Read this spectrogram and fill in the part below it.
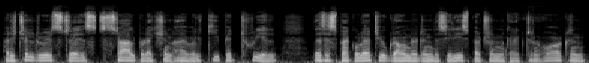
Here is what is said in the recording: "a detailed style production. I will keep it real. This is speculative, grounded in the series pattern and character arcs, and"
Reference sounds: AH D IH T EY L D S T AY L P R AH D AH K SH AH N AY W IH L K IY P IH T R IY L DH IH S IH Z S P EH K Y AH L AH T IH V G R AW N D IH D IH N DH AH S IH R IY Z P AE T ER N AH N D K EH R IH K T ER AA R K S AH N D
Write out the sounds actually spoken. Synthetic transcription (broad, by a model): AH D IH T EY L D S T AY L P R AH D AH K SH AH N AY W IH L K IY P IH T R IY L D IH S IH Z S P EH K Y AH L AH T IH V G R AW N D IH D IH N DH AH S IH R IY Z P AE T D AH N K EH R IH K T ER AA R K AH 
